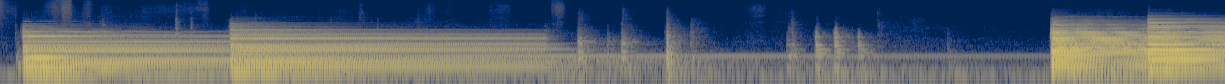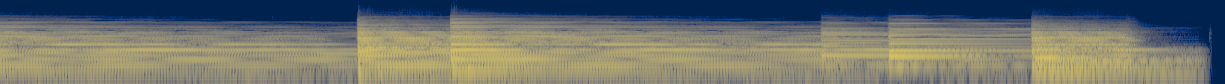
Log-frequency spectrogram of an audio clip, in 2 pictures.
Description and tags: Upright Piano [B] Dark Low Random
Jam, Upright, Piano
